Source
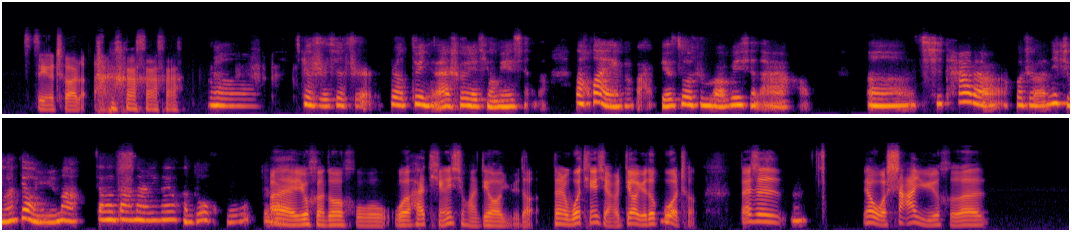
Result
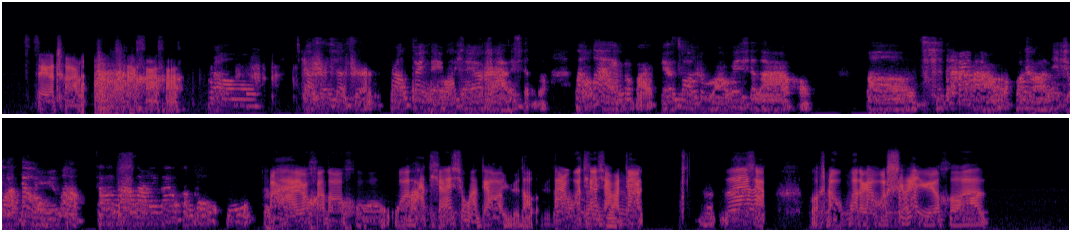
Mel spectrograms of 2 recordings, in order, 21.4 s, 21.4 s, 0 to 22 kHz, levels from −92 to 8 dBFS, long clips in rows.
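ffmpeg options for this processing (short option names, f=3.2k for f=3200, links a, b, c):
-filter_complex "[0:a]asettb=1/sr,asplit=3[a][b][c];[a]atrim=end=0.784[d];[b]atrim=start=0.78:end=1.31,asetpts=PTS-STARTPTS,afade=t=in:d=0.004:c=qsin,afade=t=out:st=0.526:d=0.004:c=qsin,aeval=exprs='val(0)*sin(2*PI*260*n/s)':c=same[e];[c]atrim=start=1.306[f];[d][e]acrossfade=d=0.004:c1=hsin:c2=qsin[g];[g][f]acrossfade=d=0.004:c1=qsin:c2=hsin,asettb=1/sr,asplit=3[h][i][j];[h]atrim=end=7.474[k];[i]atrim=start=7.47:end=11.33,asetpts=PTS-STARTPTS,afade=t=in:d=0.004:c=qsin,afade=t=out:st=3.856:d=0.004:c=qsin,aecho=1:1:7.4:0.65,atrim=end_sample=170226[l];[j]atrim=start=11.326[m];[k][l]acrossfade=d=0.004:c1=hsin:c2=qsin[n];[n][m]acrossfade=d=0.004:c1=qsin:c2=hsin,asettb=1/sr,asplit=3[o][p][q];[o]atrim=end=13.214[r];[p]atrim=start=13.21:end=14.18,asetpts=PTS-STARTPTS,afade=t=in:d=0.004:c=qsin,afade=t=out:st=0.966:d=0.004:c=qsin,afreqshift=-65[s];[q]atrim=start=14.176[t];[r][s]acrossfade=d=0.004:c1=hsin:c2=qsin[u];[u][t]acrossfade=d=0.004:c1=qsin:c2=hsin,asplit=2[v][w];[w]afade=t=in:st=15.75:d=0.01,afade=t=out:st=16.37:d=0.01,aecho=0:1:310|620|930:0.125893|0.050357|0.0201428[x];[v][x]amix=inputs=2:normalize=0,asplit=5[y][z][aa][ab][ac];[y]atrim=end=4.292[ad];[z]atrim=start=4.288:end=5.092,asetpts=PTS-STARTPTS,areverse[ae];[aa]atrim=start=5.088:end=17.042[af];[ab]atrim=start=17.038:end=19.332,asetpts=PTS-STARTPTS,areverse[ag];[ac]atrim=start=19.328[ah];[ad][ae]acrossfade=d=0.004:c1=hsin:c2=hsin[ai];[ai][af]acrossfade=d=0.004:c1=hsin:c2=hsin[aj];[aj][ag]acrossfade=d=0.004:c1=hsin:c2=hsin[ak];[ak][ah]acrossfade=d=0.004:c1=hsin:c2=hsin,lowpass=1.3k,afftfilt=real='re*lt(hypot(re,im),0.0794)':imag='im*lt(hypot(re,im),0.0794)':win_size=1024:overlap=0.75,tiltshelf=f=810:g=-5"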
